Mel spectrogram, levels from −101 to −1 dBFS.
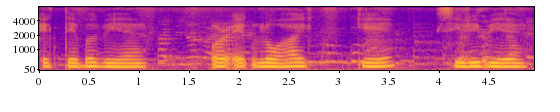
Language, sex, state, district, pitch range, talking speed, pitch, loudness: Hindi, female, Arunachal Pradesh, Papum Pare, 175-205 Hz, 135 wpm, 180 Hz, -16 LUFS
